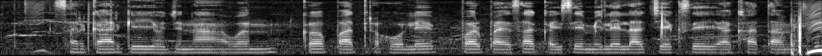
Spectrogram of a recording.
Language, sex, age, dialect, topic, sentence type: Bhojpuri, female, 18-24, Western, banking, question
